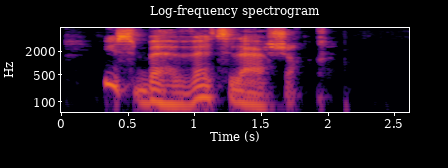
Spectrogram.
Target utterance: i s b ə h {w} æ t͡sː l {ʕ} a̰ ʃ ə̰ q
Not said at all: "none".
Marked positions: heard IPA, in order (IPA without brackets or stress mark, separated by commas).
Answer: v, ʕ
